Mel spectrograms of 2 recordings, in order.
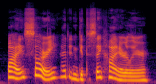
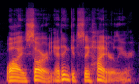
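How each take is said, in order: First: It is said in a high voice. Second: It is said in a lower voice.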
